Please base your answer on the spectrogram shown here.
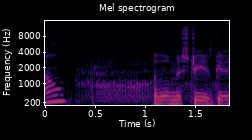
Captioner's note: feline roaring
